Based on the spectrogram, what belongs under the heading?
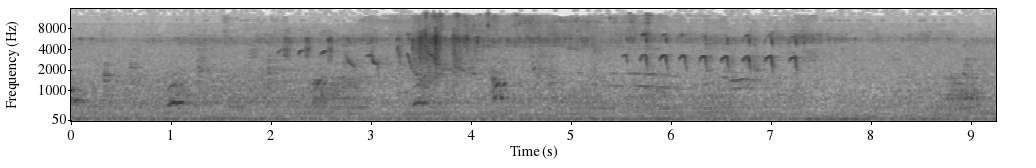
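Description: Birds calling outdoors: a few short high chirps, then about a second of eight quick descending chirps in a row past the middle, with some short lower calls scattered through, over a steady low rumble.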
